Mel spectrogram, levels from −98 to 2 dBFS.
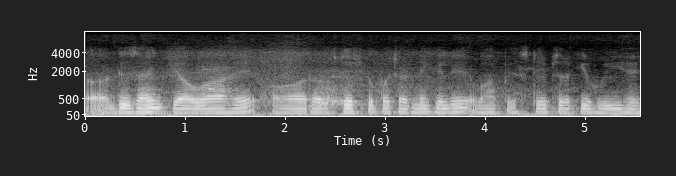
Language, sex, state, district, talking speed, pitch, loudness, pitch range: Hindi, male, Uttar Pradesh, Jyotiba Phule Nagar, 130 wpm, 100 Hz, -17 LUFS, 100-105 Hz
